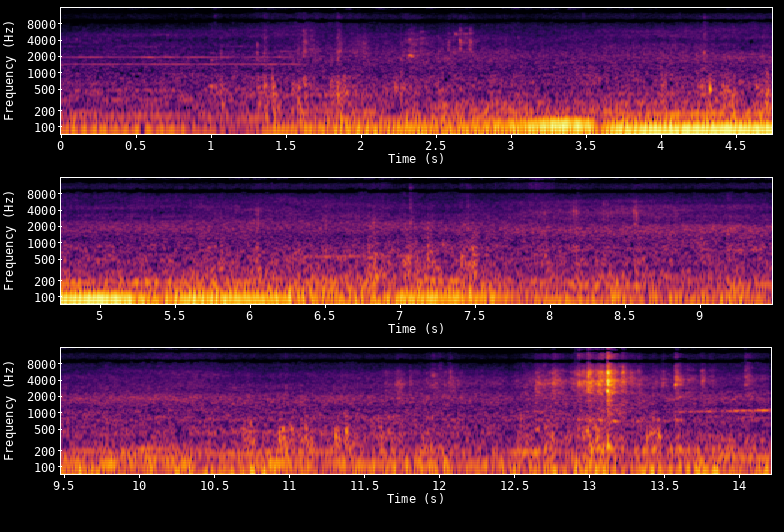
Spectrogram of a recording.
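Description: GO Transit commuter train's diesel locomotive pulling away, a steady low drone that is loudest about four seconds in and then slowly eases as the train recedes. A few sharp clicks come near the end.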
